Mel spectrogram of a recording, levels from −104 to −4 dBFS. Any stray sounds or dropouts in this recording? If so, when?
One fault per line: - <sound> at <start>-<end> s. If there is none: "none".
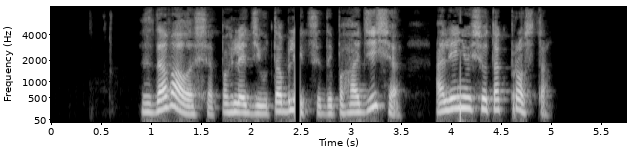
- dropout at 2.4-2.5 s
